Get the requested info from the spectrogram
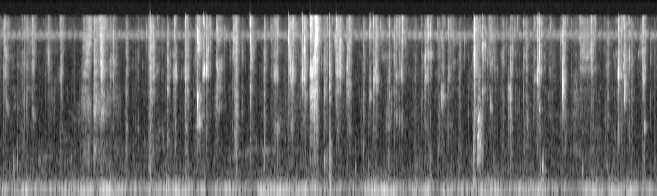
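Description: Chewing and wet mouth sounds of people eating chicken biryani by hand: a run of small irregular clicks and smacks over a steady low hum.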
